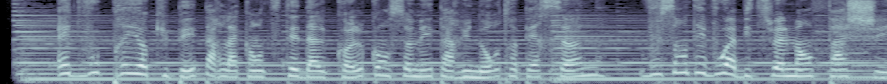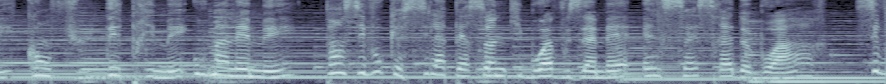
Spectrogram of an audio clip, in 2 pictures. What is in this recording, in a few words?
FRENCH questions; AlAnon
